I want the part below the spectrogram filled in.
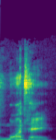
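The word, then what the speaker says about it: Matěj: First name is Mate. M-A-W-T-A-Y is a pronunciation. It's spelled M-A-T-E-J.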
